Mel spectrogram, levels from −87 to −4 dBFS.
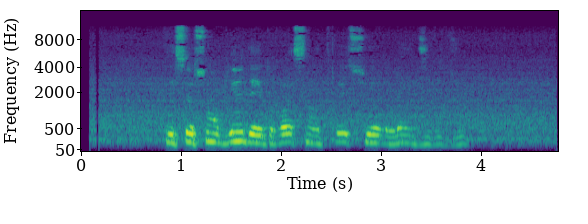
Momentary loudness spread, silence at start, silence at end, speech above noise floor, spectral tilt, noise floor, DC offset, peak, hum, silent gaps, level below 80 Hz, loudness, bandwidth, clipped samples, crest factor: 24 LU; 0.1 s; 0 s; 21 dB; -6 dB/octave; -43 dBFS; under 0.1%; -6 dBFS; none; none; -76 dBFS; -21 LUFS; 11.5 kHz; under 0.1%; 18 dB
